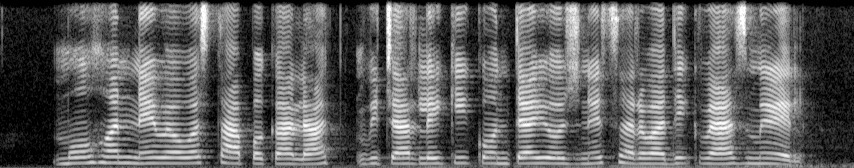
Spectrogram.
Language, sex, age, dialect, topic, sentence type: Marathi, female, 25-30, Standard Marathi, banking, statement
